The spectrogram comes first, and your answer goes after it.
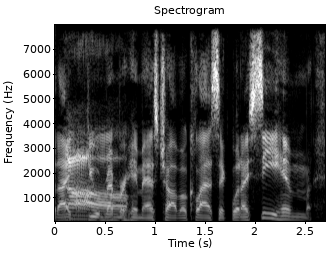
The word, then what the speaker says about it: Chavo Classic: Chavo Classic? Well, I have to thank Wikipedia for that, but I do remember him as Chavo Classic.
